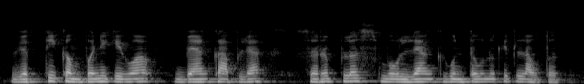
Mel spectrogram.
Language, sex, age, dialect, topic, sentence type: Marathi, male, 18-24, Southern Konkan, banking, statement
